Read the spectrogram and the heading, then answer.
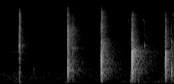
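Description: Five sharp, crisp hand claps in an uneven rhythm, with short gaps between them and no voices. Each clap cuts off quickly.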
